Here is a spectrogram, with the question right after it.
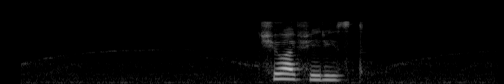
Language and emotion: Russian, neutral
